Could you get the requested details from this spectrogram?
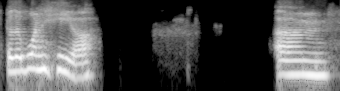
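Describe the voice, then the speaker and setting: A woman's voice: mid-range voice, extremely slow. A middle-aged woman, chatting casually to viewers as a livestream host, rambling and laughing often. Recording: dull lo-fi stream audio.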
